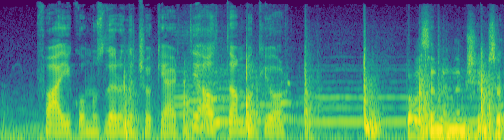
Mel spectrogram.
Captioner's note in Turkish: Ayak sesi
